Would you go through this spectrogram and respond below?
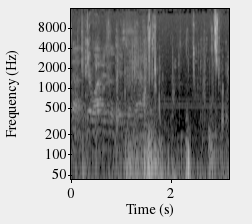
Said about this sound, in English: Did you guys chew the gummy? Yeah. What would you say the flavor was? I thought it didn't have a flavor. I feel like I feel it was so fucking sour.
